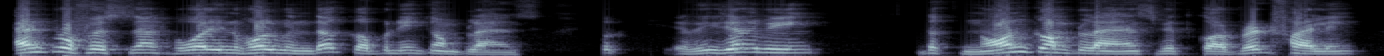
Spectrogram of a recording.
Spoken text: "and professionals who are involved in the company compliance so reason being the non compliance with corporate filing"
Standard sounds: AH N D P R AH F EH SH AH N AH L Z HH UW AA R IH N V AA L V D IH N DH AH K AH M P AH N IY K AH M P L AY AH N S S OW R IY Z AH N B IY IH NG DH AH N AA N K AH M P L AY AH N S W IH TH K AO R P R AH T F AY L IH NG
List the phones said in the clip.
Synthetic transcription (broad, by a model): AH N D P R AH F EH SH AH N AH L HH UW AA R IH N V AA L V IH N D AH K AH M P AH N IY K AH M P L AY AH N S S OW R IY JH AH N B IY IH NG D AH N AA N K AH M P L AY AH N S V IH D K AO R P R AH T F AY L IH NG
